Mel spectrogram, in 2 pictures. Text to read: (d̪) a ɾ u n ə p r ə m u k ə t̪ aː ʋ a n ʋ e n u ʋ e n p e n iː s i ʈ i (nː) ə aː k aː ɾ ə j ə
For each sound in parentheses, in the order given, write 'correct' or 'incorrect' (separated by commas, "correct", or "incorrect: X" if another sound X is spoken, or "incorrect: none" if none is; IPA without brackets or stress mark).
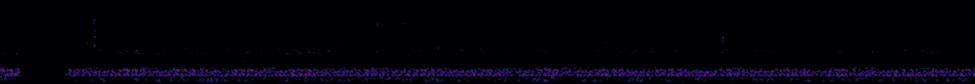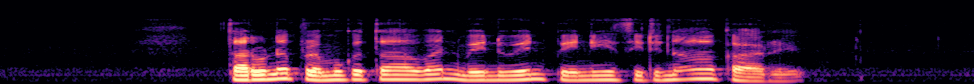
incorrect: t̪, incorrect: n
